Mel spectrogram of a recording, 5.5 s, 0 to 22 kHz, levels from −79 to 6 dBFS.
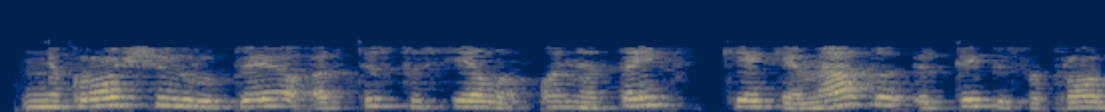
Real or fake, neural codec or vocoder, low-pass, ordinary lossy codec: real; none; 19.8 kHz; AAC, 16 kbps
